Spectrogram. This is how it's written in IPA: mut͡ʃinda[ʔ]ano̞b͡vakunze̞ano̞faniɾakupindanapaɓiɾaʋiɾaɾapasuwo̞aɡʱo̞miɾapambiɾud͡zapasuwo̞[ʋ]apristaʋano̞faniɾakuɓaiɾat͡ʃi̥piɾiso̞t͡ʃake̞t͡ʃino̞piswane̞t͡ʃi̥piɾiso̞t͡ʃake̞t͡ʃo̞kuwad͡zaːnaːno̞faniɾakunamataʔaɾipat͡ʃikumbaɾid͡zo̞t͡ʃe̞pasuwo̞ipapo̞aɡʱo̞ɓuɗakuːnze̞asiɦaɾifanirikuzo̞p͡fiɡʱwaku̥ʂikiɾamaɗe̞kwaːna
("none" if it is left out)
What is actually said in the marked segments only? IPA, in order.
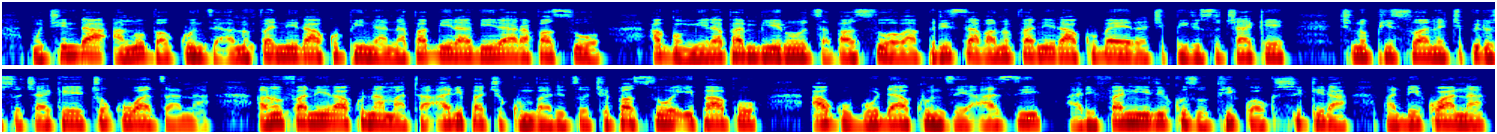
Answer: ʔ, ʋ

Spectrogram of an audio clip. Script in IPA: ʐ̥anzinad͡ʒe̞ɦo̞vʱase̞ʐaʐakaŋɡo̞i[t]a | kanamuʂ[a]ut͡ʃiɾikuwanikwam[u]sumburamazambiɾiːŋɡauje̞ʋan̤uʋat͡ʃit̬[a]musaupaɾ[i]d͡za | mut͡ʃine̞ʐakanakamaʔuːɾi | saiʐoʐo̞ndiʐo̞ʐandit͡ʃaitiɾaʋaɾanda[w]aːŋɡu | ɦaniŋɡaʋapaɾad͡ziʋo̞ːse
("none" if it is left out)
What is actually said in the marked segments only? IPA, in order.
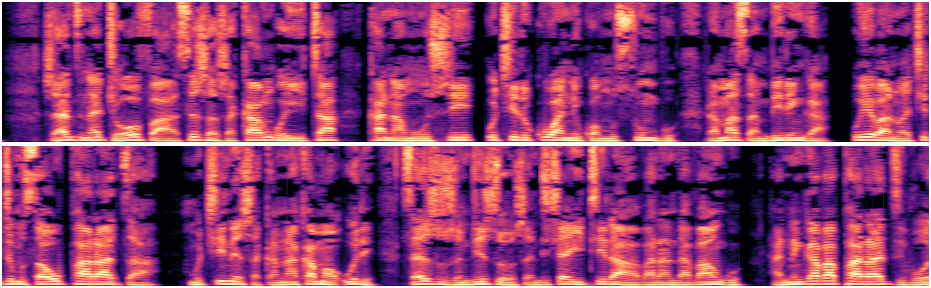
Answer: t, i, u, i, a, ʋ

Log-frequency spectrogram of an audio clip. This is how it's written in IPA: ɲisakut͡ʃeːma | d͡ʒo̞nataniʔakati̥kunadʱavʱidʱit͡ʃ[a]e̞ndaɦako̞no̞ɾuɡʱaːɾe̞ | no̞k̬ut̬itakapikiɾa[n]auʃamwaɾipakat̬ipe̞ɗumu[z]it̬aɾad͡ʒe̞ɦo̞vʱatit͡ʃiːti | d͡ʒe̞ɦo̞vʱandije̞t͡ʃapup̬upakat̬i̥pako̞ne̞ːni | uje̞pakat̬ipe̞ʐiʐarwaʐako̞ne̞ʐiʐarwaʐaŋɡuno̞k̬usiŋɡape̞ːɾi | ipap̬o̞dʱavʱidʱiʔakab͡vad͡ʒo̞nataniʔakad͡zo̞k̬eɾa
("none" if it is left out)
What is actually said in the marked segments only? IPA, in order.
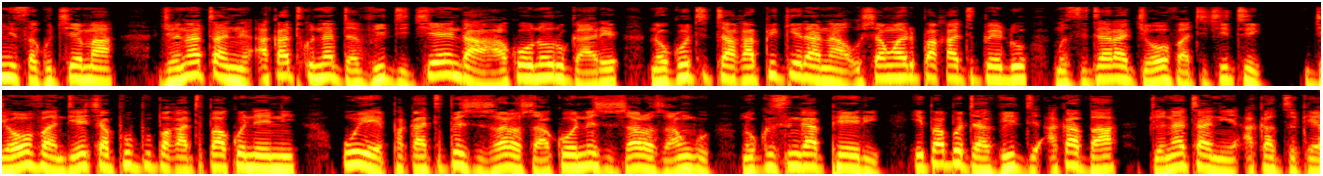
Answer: i, n, z

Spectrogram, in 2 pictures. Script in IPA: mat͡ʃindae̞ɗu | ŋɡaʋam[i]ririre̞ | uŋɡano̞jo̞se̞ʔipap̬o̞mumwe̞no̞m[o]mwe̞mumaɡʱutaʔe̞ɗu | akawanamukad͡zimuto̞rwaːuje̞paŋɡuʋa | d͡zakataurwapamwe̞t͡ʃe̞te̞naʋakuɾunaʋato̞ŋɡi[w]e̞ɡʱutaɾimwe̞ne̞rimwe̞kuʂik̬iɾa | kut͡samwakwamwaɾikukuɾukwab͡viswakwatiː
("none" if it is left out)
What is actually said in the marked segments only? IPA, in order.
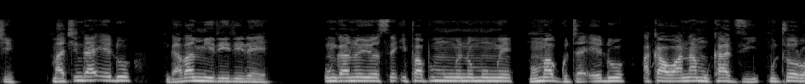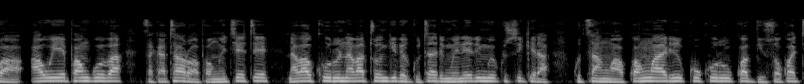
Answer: i, u, ʋ

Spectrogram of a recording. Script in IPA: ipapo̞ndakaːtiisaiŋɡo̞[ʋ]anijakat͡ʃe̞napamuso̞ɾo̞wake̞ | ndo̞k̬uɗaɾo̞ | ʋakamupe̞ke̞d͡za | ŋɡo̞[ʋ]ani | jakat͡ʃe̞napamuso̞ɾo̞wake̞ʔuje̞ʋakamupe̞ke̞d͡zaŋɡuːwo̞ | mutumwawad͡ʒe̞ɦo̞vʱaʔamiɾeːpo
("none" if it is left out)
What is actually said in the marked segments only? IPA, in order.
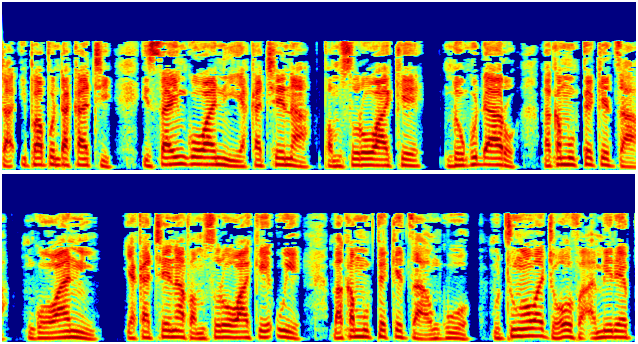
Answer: w, w

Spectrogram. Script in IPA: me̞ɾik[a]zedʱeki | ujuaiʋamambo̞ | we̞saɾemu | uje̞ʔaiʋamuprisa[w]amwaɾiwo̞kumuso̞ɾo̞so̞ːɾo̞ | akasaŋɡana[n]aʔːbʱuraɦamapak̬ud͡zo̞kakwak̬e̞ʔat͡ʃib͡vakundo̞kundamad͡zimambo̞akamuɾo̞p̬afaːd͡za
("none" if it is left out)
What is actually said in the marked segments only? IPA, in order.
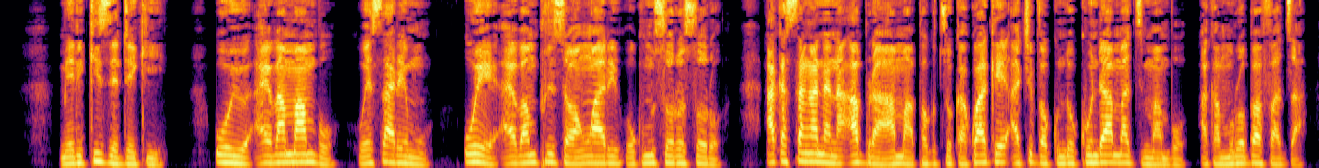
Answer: i, w, n

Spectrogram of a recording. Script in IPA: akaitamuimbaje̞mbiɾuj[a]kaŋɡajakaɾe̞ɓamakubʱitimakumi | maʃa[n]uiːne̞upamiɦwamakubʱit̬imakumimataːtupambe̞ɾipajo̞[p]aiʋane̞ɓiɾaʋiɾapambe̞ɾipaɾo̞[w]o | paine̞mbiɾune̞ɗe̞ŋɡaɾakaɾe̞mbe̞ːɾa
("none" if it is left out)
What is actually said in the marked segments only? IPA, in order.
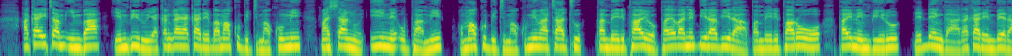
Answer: a, n, p, w

